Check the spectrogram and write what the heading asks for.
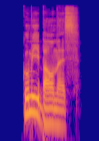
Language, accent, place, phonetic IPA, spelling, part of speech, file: German, Germany, Berlin, [ˈɡʊmiˌbaʊ̯məs], Gummibaumes, noun, De-Gummibaumes.ogg
- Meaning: genitive singular of Gummibaum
